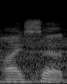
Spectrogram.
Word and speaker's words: ISED: He says just pronounce it I said.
